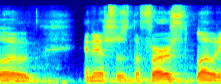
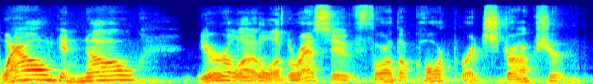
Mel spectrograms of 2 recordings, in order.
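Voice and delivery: put-on accent from Cincinnati; 10 semitones higher than usual. Retelling what the VP of Ops told the speaker in his office, in his best Cincinnati accent. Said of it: "in his best Cincinnati accent".

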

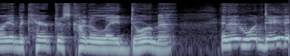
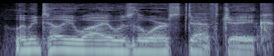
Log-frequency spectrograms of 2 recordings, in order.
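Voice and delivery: put-on gruff older man voice, lower; 7 semitones lower than usual. Doing a Mike impression from Breaking Bad: Mike impression. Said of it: "that's my Mike impression".

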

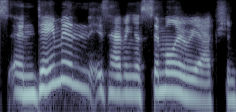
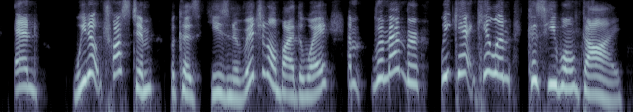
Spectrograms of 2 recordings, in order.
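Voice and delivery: plain

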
